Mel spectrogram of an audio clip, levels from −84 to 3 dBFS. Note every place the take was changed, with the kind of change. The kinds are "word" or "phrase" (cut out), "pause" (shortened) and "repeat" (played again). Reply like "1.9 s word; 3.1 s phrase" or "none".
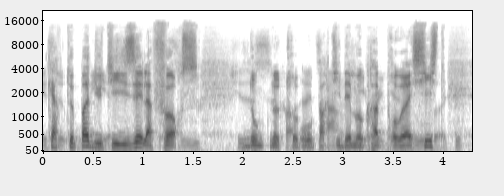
2.6 s word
